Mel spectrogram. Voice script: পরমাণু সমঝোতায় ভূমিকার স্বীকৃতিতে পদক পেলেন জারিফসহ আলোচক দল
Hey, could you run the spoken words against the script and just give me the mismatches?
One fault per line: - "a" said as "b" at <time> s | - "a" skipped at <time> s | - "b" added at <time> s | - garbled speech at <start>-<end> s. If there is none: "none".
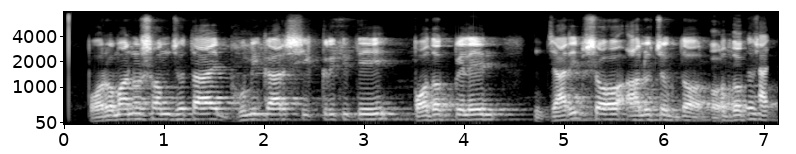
- garbled speech at 6.5-7.0 s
